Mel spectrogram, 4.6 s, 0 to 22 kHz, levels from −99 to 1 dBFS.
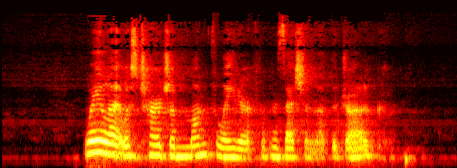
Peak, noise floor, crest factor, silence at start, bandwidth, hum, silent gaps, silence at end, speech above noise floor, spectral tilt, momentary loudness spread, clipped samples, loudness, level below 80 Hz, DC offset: -2 dBFS; -70 dBFS; 16 dB; 0.85 s; 14 kHz; none; none; 0.45 s; 52 dB; -5.5 dB/octave; 16 LU; under 0.1%; -18 LUFS; -66 dBFS; under 0.1%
